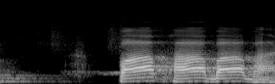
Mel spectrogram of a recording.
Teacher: प वर्ग क सभी किससे लग रहे हैं ओठ से ओठ की सहायता से बोले जा रहे हैं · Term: ओष्ठ व्यंजन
